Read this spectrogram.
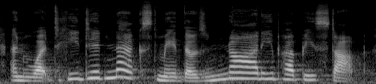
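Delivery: ordinary delivery, nothing marked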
